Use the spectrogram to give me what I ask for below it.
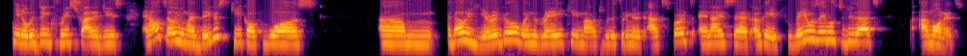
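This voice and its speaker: In a Russian accent, a woman speaks at a moderate pace with a dark, mellow tone, a fairly high voice and ordinary pitch variation. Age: young. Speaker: network marketer. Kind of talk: webinar testimony.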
